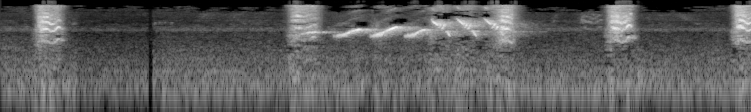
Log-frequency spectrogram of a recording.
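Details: Female double-collared seedeater (coleiro tuí-tuí) calling to stir up a cold male during pairing; one rapid burst of high, rising-and-falling chirps about a second and a half long, bracketed by loud sharp clicks.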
